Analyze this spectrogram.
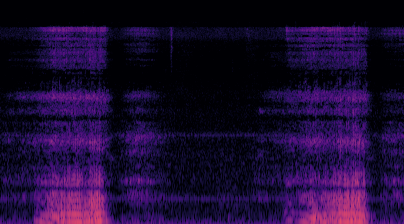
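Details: Two deep, rattling snores on the in-breath about four seconds apart, with quiet breathing between; ordinary snoring.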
